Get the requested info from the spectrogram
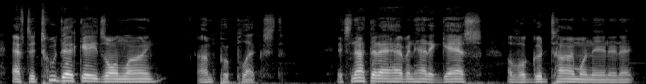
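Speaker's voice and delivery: put-on New York voice; New York accent. Redoing the journalist's opening lines, New York accent. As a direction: read it out like a New Yorker. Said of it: "I didn't do the New York voice".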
